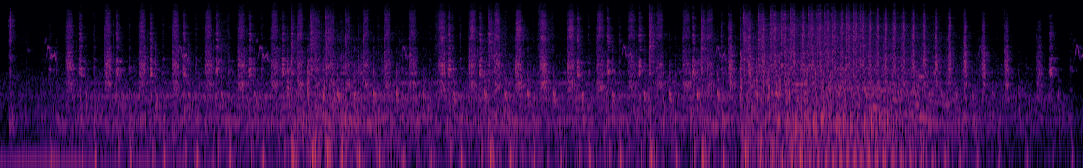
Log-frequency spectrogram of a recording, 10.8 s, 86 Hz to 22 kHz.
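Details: Case 222 lawn garden tractor, grandfather's, sitting for years, started at half throttle with starting fluid: busy small-engine clatter settles into a steady beat of about three firings per second, engine caught and keeps running.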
